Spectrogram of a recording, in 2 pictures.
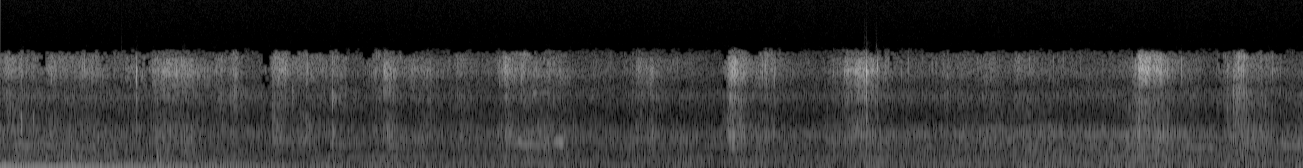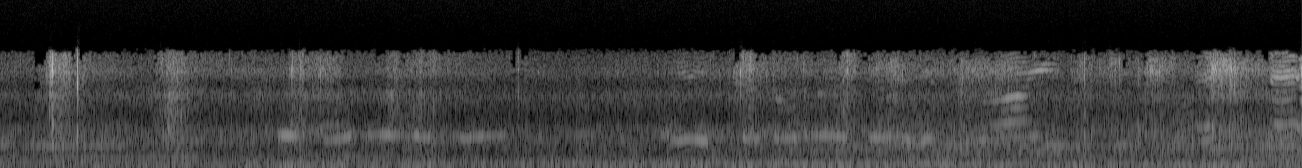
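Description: Footsteps crunching through dry grass and fallen leaves, heard as scattered short crackles over a steady low rumble of wind on the microphone.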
